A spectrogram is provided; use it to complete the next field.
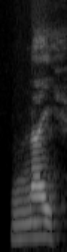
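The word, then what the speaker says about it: knife: K knock K এন আই এফ ই নাইফ এটা উচ্চারিত হলো না কে এন ও টি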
